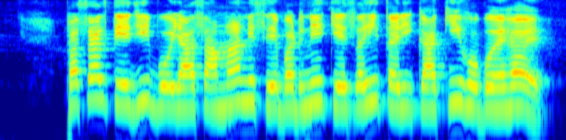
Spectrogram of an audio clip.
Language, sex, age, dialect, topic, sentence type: Magahi, female, 41-45, Southern, agriculture, question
